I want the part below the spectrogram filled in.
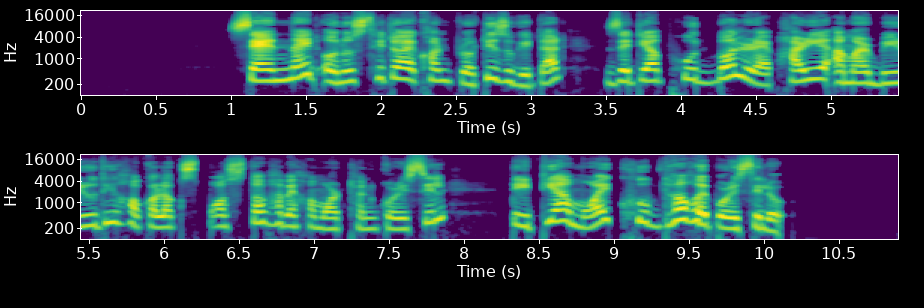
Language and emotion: Assamese, angry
